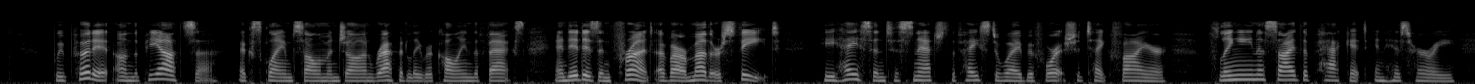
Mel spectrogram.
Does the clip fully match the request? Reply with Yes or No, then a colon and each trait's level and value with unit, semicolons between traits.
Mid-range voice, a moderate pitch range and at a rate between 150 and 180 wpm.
Yes: medium, 175 Hz; average, 3.1 semitones; average, 165 wpm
